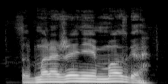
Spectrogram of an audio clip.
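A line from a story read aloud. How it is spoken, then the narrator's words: Chuckle, man's voice. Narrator (Russian): хохотнули голосом Алексея Ивановича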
